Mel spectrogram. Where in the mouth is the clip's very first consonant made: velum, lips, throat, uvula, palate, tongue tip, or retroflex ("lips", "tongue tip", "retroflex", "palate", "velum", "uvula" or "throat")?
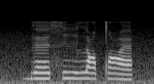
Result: velum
